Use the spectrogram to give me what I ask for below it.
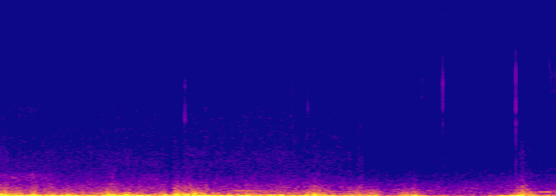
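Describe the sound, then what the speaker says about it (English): Strong coastal wind at Peggy's Cove buffets the microphone in a continuous, loud, low roar with gusty swells and no voices. "It's very, very windy"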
